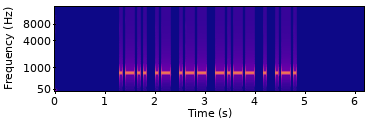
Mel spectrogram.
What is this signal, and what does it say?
Morse code, heard as a keyed tone, about 20 wpm, 700 Hz. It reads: LAWYER
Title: Six Letter Words - 20wpm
